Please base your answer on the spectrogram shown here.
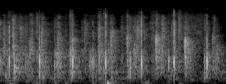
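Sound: audience applause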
